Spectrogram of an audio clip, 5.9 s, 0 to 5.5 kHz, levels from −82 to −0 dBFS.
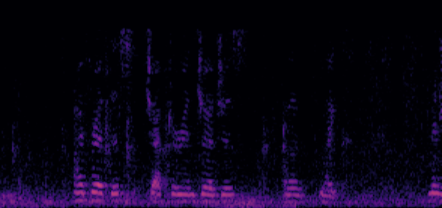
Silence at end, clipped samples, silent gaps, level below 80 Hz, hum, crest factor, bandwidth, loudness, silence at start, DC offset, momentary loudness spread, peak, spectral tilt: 0 s; under 0.1%; none; -68 dBFS; none; 18 dB; 5 kHz; -50 LUFS; 0 s; under 0.1%; 15 LU; -32 dBFS; -5 dB/octave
